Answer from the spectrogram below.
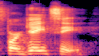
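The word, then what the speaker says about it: Bargatze: I think your daughter mispronounced your name." He was like, "Buddy, you've been doing it for years." Yeah, it's just the what is it? Bargatesy. It's Bargatesy.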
